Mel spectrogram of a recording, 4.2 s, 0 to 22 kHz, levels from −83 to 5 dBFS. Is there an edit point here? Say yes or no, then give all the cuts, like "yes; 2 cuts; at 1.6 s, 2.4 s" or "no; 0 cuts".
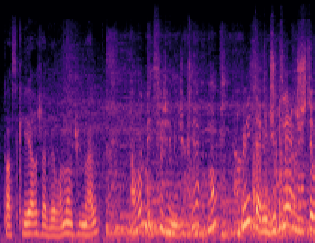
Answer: yes; 1 cut; at 1.6 s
